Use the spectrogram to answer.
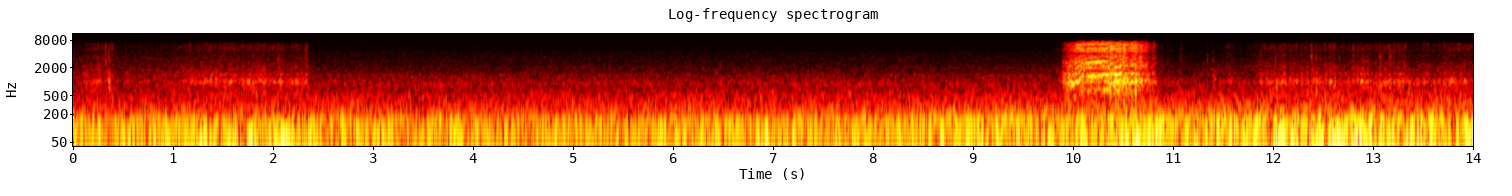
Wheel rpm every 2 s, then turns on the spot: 20, 0, 0, 0, 10, 40, 20.
0-2 10-14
